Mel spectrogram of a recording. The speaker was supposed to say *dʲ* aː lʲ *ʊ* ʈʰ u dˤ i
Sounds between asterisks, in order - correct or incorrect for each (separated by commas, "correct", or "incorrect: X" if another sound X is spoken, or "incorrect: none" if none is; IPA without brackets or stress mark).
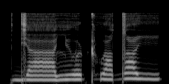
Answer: correct, correct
